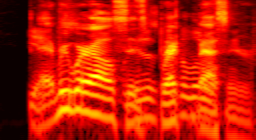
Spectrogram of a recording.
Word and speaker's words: Bassinger: I wanted to stress it's Bassinger versus Bassinger, which is like Kim Basinger, even though it's spelled the same way.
